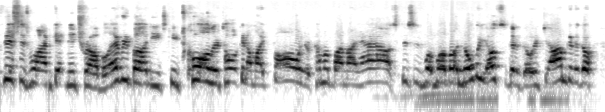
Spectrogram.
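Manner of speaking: high, relentless imitation of an agitated man; retold paranoid rant. Dealer ranting about callers to his house, agitated tirade. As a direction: run the complaints on, pitched well up.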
